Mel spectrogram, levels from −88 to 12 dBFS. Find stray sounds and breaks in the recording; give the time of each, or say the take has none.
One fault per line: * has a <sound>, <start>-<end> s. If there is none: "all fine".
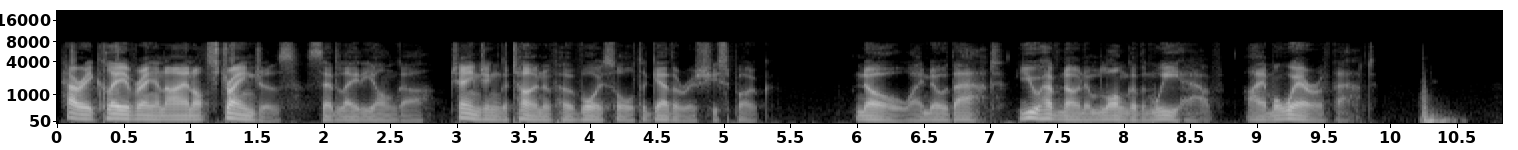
* has a thud, 10.2-10.6 s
